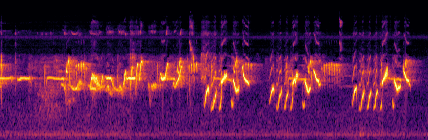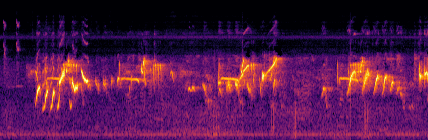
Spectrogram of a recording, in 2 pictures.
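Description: A songbird singing loudly and continuously in varied phrases of chirps and warbles, broken by several runs of quick falling notes, with brief pauses between phrases.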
